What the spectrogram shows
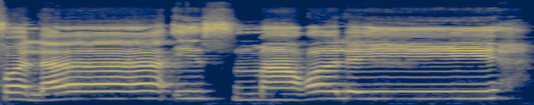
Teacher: فلا پہ جو مد ہو رہی ہے مد جائز منفصل ہو رہی ہے، اس کو کھینچنے کی مقدار بھی 4 حرکات ہے۔ اسم علیہ، سا جو ہے یہ نرمی والا حروف ہے، ٹھیک۔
